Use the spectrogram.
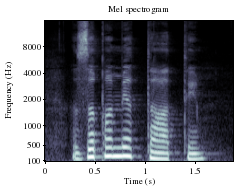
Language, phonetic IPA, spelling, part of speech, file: Ukrainian, [zɐpɐmjɐˈtate], запам'ятати, verb, Uk-запам'ятати.ogg
- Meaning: to memorize, to remember (to commit to memory)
